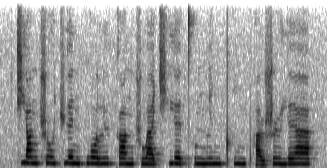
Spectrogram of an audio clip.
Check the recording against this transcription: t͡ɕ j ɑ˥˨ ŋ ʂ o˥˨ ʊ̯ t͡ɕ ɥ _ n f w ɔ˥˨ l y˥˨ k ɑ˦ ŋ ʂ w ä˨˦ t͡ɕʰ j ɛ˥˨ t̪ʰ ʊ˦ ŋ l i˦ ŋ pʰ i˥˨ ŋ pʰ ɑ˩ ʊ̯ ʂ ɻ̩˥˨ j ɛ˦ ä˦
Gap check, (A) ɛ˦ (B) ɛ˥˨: B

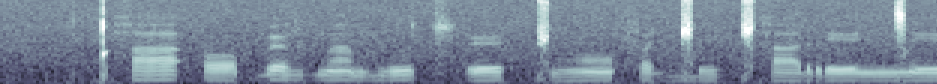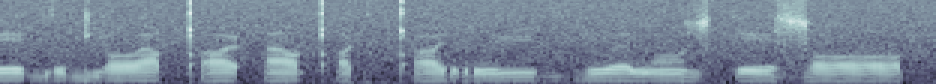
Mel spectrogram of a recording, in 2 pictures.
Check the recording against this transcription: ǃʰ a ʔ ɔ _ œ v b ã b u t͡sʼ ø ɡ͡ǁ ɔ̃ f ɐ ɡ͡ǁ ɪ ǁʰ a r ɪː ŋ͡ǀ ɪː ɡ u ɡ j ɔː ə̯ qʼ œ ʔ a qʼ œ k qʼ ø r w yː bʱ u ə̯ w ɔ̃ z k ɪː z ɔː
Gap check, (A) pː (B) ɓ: B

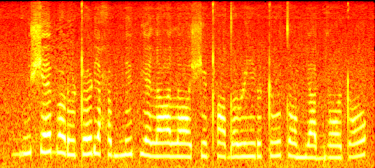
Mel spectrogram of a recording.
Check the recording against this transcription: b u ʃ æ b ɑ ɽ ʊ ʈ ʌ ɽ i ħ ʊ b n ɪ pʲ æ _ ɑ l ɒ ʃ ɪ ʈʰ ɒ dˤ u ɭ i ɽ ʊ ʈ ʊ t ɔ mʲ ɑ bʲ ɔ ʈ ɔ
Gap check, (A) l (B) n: A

